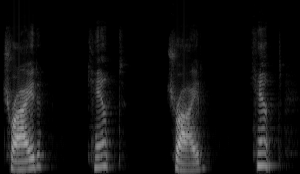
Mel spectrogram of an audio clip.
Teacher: we can see that we have the tried and we have the can't stressed.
